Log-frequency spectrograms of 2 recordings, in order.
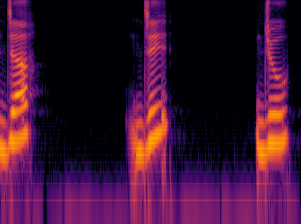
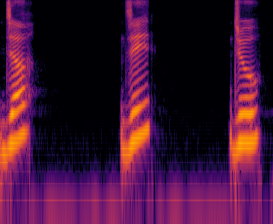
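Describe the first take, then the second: No difference in how they are said.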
